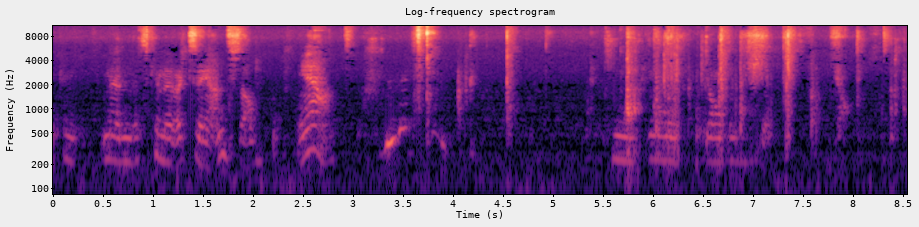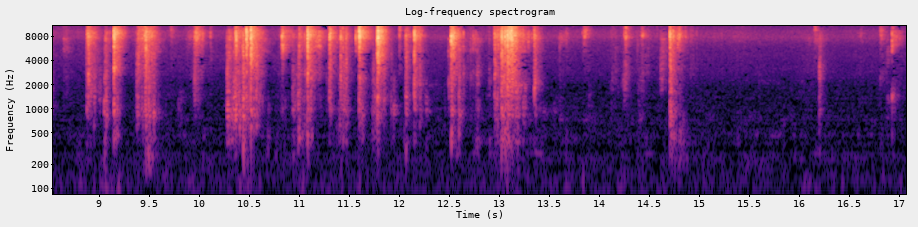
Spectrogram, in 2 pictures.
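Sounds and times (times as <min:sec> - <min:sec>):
crunchy material crackling: 0:05.4 - 0:15.1.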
